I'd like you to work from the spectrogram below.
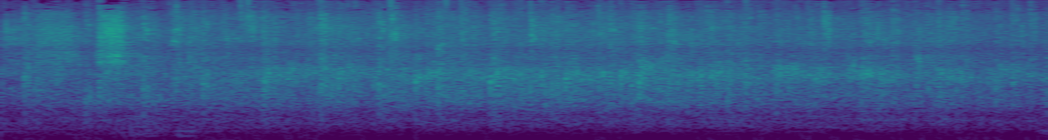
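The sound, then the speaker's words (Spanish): Steady applause from a church audience for a deacon, a dense wash of clapping that holds at an even level for about five seconds without pause, with no one speaking over it. “Denle un aplauso a ese diácono obediente.”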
